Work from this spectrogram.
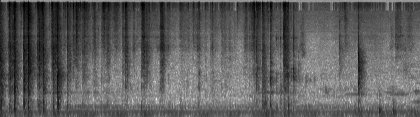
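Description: Tarot cards shuffled by hand in a quiet room, a run of crisp riffling flutters and soft slaps, densest at the start and then coming in scattered bursts, with a steady low hum underneath.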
